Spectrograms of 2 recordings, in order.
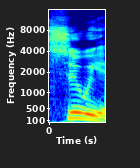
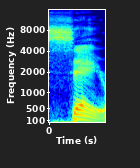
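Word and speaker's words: Sei: this is the it's it's not sui it's say right I believe it's say is the ecosystem I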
